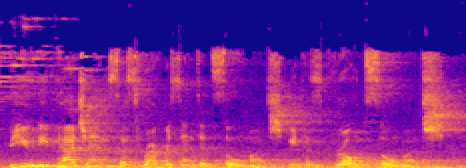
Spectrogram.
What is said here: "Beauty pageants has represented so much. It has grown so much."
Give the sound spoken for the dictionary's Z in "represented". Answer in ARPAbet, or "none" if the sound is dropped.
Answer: Z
